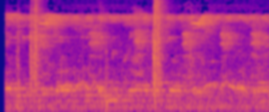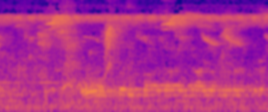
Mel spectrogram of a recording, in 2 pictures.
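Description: Small birds chirping: many short, high chirps throughout, over lower wavering notes. Two sharp clicks come in the first few seconds, the louder one about two seconds in.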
